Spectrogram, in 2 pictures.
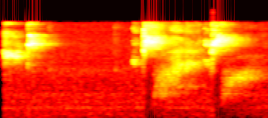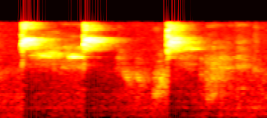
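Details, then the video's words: A male pet parrotlet, asserting that he is in charge, gives sharp, high chirps and squawks in bursts about every second, harsh descending notes mixed with thin tweets, while another bird mumbles and grumbles in the background. "Making Noise, Again"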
